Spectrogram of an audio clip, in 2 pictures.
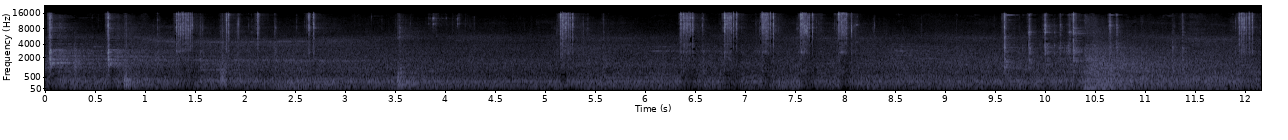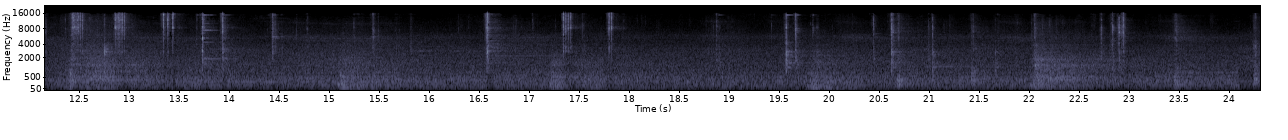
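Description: Metal clicking and clinking from tools and parts being worked by hand on a sack-sealing machine's mechanism, in scattered single clicks and quick clusters, over a steady low hum.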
